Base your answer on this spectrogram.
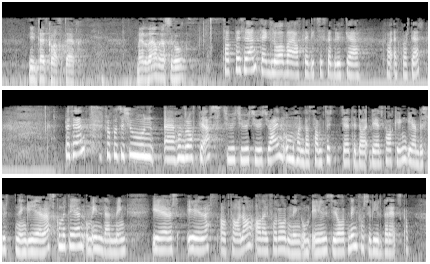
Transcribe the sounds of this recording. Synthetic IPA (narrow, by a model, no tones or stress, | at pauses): ɪnt̪ɪɛt̪kʰʋɑʁt̪ʰeːɾ | mɛlʋæʁʋæʁsɔɡuː | t̪ʰɑk̚pʰɾɛsɪd̪ɛnt̪ɛɡloːʋəɾɑt̪ʰeːɡɪçːəskɑbɾʉːkə | ɛ̰t̪kʰʋɑɾt̪ʰeːɾ | pʰɾɛsɪd̪ɛnt̪pʰɾʊpʊsɪʂuːn | ɦʉnd̪ɾɔɔt̪ːɪʔɛsc͡çʉːəçʉːəçʉːəçʉːəæɪnʊmɦɑnd̪ləsɑmt̪ʰʏtət̪ʰɪld̪eːlt̪ʰɑːkɪŋɪɛɪnbəslʉt̪nɪŋɪeʉɛskʰʊmɪt̪ʰeːənʊ̰mɪnlɛmːɪŋ | ɪ | eːʉɛsɑːʋt̪ʰɑːləʔɑʋæɪfɔɾɔɾd̪nɪŋʊ̰meːʉːsiɔɾd̪nɪŋfɔsɪʋiːlbəɾeːd̪skɑ̰ːp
